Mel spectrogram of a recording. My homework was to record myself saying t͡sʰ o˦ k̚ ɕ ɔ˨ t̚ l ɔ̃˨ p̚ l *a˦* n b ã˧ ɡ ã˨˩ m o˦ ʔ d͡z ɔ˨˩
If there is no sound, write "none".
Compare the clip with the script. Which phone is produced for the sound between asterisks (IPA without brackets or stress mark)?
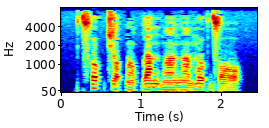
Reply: a˦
